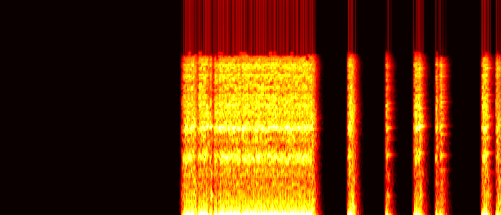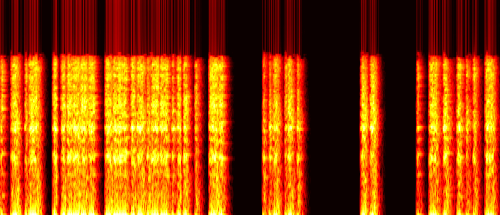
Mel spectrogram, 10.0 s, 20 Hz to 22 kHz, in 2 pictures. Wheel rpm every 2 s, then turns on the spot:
160, 160, 160, 160, 130.
none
